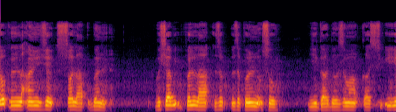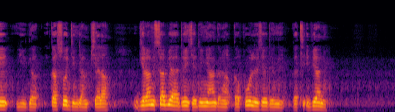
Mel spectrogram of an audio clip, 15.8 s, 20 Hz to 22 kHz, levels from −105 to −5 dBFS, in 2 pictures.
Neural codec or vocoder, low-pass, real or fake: none; 9.9 kHz; real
